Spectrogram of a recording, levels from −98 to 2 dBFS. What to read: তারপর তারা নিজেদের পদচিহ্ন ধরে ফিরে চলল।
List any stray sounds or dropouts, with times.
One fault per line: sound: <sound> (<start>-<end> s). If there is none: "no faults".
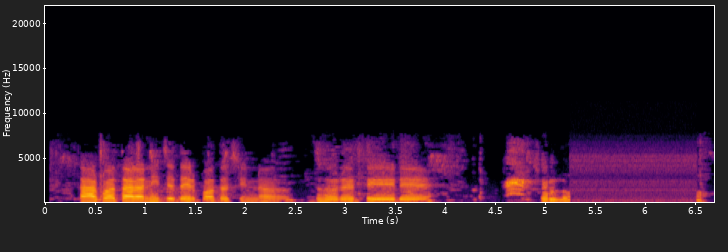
no faults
